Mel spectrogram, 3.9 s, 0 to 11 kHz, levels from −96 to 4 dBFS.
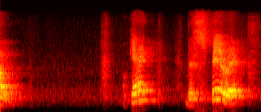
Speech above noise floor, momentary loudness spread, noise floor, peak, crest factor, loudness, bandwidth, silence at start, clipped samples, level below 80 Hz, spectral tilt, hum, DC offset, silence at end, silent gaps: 38 dB; 26 LU; -71 dBFS; -16 dBFS; 20 dB; -33 LUFS; 8.4 kHz; 0 s; under 0.1%; -86 dBFS; -2.5 dB/octave; none; under 0.1%; 0.1 s; none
